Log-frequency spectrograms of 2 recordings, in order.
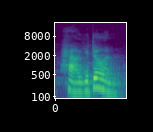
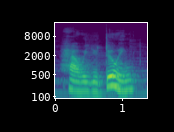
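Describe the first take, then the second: First: The word are is dropped entirely. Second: The word are is clearly said.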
